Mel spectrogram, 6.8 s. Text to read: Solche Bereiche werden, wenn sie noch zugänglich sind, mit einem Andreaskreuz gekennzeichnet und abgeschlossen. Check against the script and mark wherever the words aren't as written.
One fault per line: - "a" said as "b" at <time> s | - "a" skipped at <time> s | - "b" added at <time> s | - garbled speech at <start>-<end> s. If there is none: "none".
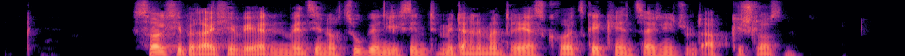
none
